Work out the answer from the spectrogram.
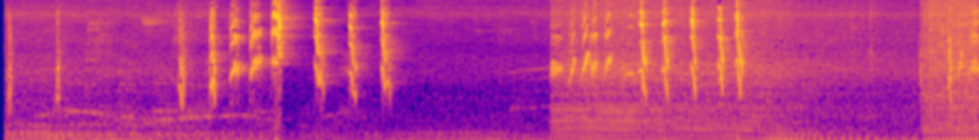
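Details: Javan grey-throated white-eye in full song, used to prompt other birds into singing: sharp bursts of high chirps in two volleys, separated by a quiet gap, over a steady low hum.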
